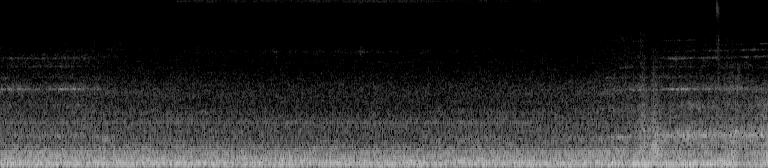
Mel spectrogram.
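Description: Steady low rumble of an electric suburban train running, heard from inside the passenger carriage. Near the end a faint whine starts and rises in pitch.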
